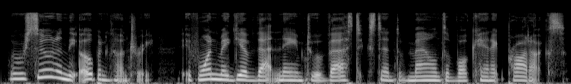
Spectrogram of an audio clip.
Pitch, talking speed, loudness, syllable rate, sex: 205 Hz, 230 wpm, -18 LUFS, 5.7 syllables/s, female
